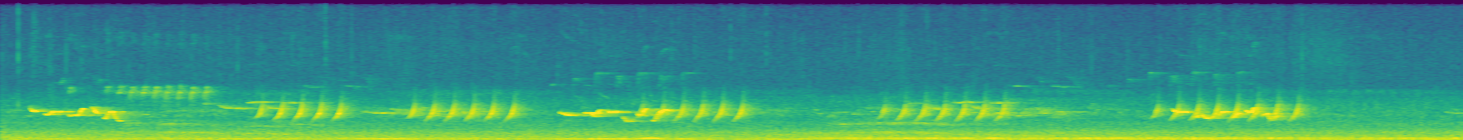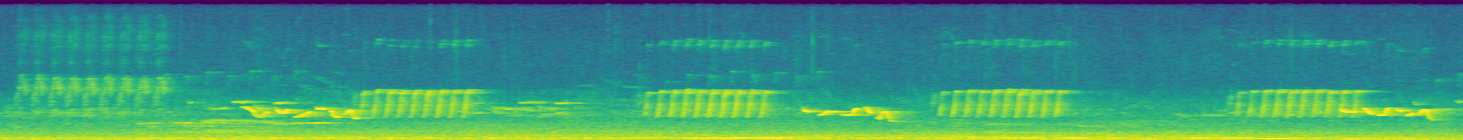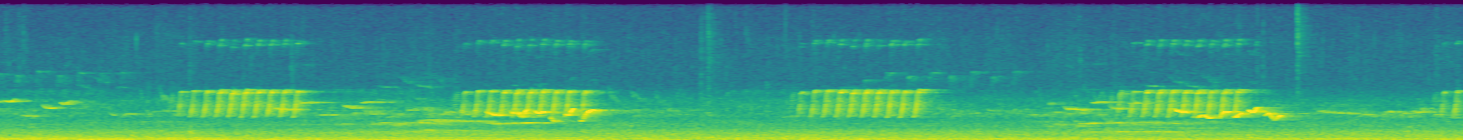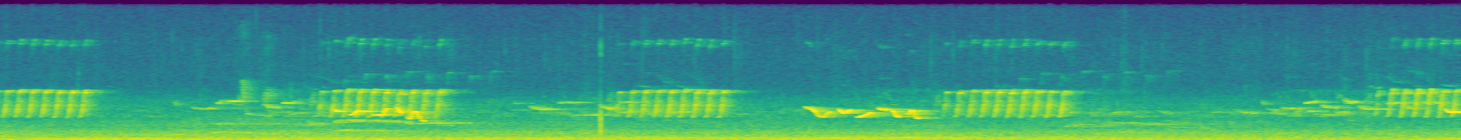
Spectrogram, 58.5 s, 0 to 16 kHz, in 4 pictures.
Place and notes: early morning, Bird sounds, Chicken sounds
Zoom H2n MS+XY
Nantou County, Puli Township, 水上巷, 19 April 2016, 05:21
